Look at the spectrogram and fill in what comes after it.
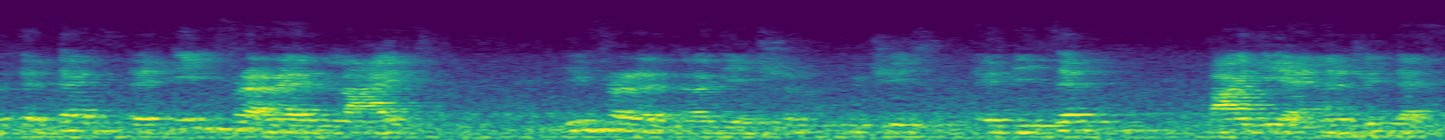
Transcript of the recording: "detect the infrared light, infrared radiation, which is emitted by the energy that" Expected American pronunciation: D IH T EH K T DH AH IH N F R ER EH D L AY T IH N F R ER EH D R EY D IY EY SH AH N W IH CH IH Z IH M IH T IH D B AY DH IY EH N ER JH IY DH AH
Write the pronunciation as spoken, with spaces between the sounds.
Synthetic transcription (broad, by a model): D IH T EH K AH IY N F R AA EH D L AY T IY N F R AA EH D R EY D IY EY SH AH N W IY CH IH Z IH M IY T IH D B AY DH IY EH N ER JH IY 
